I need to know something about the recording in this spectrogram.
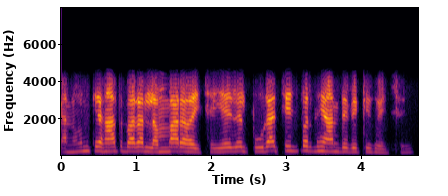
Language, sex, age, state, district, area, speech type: Maithili, female, 30-45, Bihar, Sitamarhi, urban, conversation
